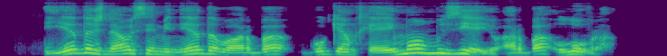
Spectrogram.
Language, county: Lithuanian, Klaipėda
